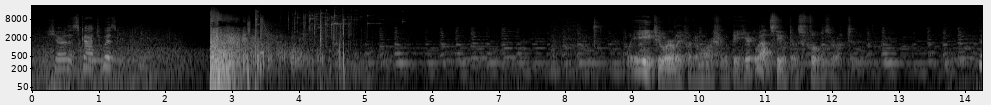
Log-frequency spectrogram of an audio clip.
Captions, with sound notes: I'll share this scotch whiskey. (gunshot blasts) (glass shatters) (dramatic music) - Way too early for the Marshal to be here. Go out and see what those fools are up to.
